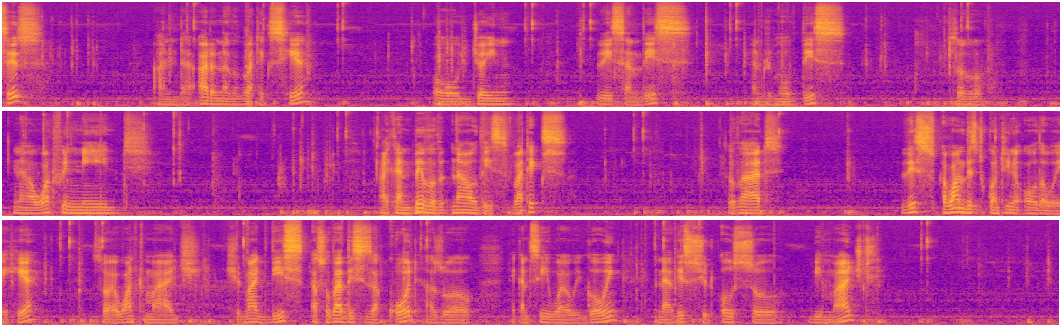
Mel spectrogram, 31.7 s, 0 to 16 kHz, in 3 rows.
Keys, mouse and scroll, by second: 0.7 3, 1.6 1, 1.8 click, 2.6 shift+click, 3.3 click, 4.4 g, 5.8 shift+click, 6.7 j, 7.1 2, 7.3 click, 7.6 ctrl+x, 9.3 3, 9.6 alt+click, 9.9-10.3 scroll down 5, 10.5 scroll up 3, 11.4-11.9 scroll up 3, 11.9 scroll down 1, 13.4 1, 13.7 alt+a, 13.9 click, 14.3-14.6 scroll up 2, 15.4 ctrl+shift+b, 17.3 scroll down 2, 17.9 3, 18.2 alt+click, 21.4 1, 21.7 click, 22.1 shift+click, 23.0 alt+m, 24.9 3, 25.3 alt+click, 27.4 1, 27.7 click, 28.0 shift+click, 29.7 alt+m, 31.4 g.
